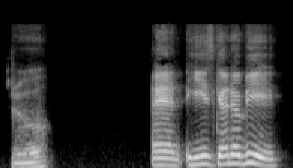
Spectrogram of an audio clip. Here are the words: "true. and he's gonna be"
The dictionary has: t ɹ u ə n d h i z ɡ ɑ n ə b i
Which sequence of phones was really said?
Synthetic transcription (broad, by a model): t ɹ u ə n h i z ɡ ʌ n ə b i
